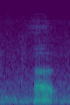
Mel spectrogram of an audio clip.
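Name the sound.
sneeze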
